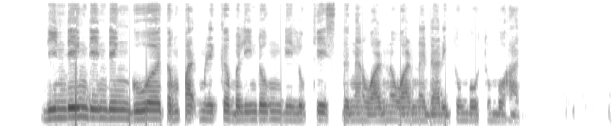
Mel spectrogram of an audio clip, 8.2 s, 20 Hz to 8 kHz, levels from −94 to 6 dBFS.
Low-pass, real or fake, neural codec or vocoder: 7.2 kHz; real; none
